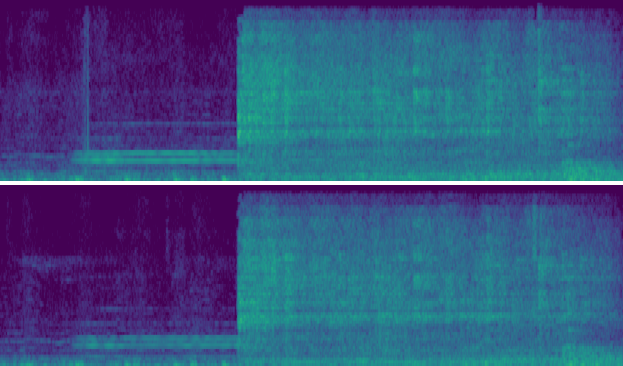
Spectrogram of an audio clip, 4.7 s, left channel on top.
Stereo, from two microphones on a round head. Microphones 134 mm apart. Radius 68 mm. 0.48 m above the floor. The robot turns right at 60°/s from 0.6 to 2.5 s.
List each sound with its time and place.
1.8 s frying: 40° left (ahead or behind), 1.6 m; by 4.6 s 30° left (ahead or behind), 1.6 m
